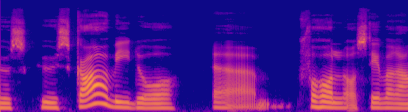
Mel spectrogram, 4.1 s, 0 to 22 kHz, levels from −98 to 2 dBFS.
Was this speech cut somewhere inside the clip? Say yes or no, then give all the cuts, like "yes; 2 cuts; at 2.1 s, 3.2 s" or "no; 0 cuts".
no; 0 cuts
